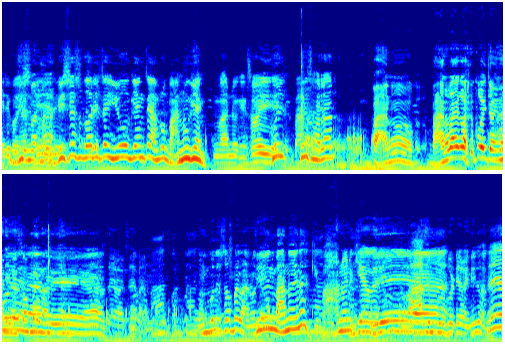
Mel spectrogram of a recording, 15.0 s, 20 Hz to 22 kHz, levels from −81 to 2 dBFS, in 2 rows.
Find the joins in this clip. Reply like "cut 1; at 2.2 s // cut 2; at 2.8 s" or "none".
none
